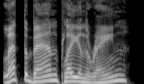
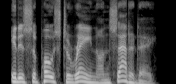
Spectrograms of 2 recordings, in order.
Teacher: The contrast between the fast, Let the band play in the rain, and the slow, Supposed to rain on Saturday, highlights the urgency.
